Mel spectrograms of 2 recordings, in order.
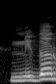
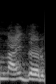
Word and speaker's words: neither: Basically कुछ words ऐसे हैं जिनके टू प्रोनाउंसिएशंस हैं, ठीक है, जैसे NEITHER, निदर भी होता है और नाइदर भी होता है, ठीक है।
